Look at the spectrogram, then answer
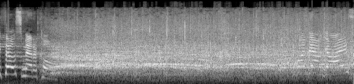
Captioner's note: cheers and applause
